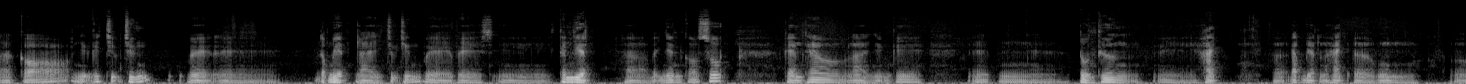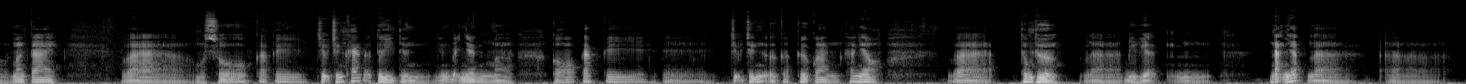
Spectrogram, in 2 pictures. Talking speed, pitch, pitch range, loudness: 160 wpm, 95 Hz, 85-105 Hz, -26 LUFS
